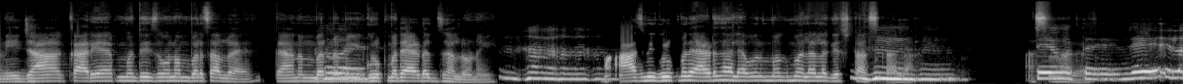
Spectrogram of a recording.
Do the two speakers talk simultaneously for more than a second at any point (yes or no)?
no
